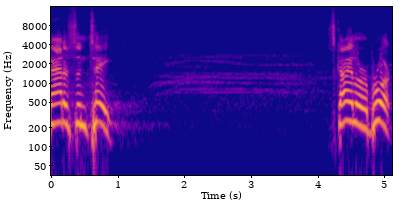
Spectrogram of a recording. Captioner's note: attendees cheering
